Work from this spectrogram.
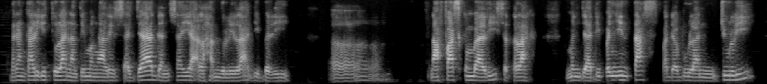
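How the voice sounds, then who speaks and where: At a fairly slow pace, a woman with a very deep, low pitch speaks with fairly even intonation against a quiet background. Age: 60s. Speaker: linguistics and culture scholar. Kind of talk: interview. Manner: halting.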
